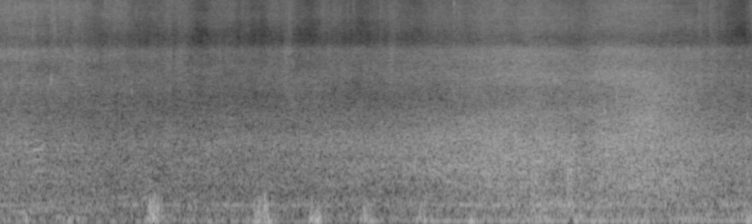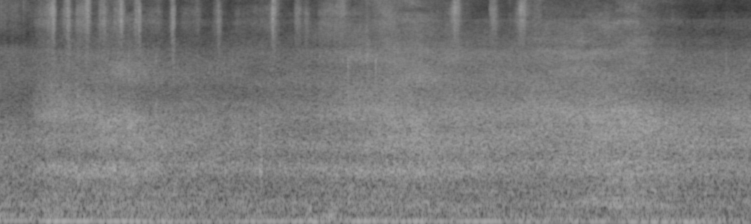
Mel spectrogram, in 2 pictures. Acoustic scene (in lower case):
street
